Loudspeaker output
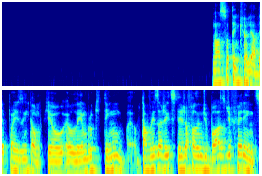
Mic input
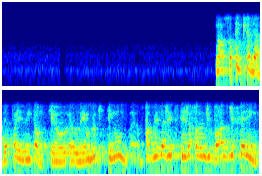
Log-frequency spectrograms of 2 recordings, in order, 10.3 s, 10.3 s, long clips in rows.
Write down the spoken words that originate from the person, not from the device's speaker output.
none

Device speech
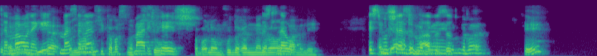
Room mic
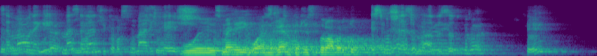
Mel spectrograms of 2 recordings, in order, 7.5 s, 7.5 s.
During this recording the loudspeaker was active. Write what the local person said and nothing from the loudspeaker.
واسمها ايه وانغام كانت لسه طالعة برضو

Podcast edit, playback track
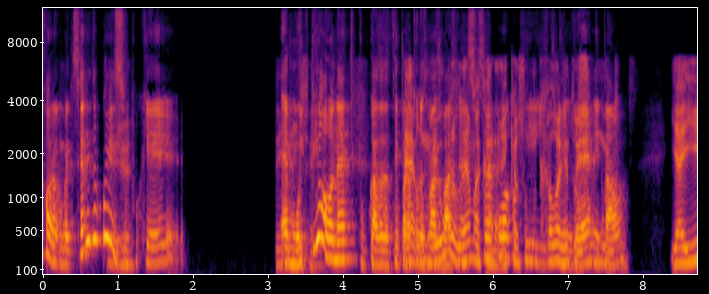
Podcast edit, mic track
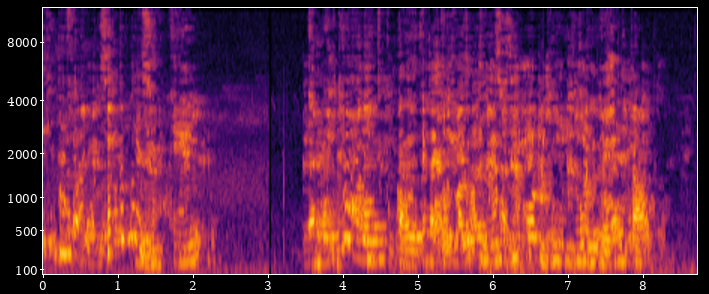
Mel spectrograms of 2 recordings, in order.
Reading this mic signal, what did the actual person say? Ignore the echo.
none

